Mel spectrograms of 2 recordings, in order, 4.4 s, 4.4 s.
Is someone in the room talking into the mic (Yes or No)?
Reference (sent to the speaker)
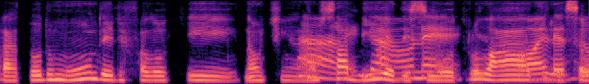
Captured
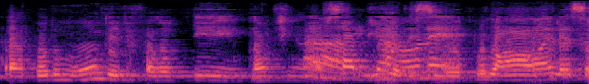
No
